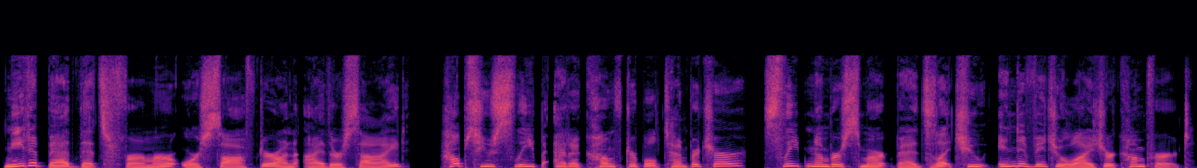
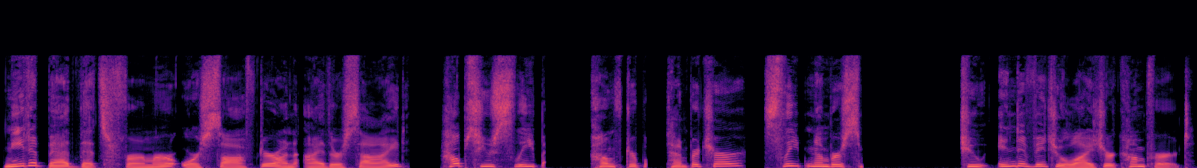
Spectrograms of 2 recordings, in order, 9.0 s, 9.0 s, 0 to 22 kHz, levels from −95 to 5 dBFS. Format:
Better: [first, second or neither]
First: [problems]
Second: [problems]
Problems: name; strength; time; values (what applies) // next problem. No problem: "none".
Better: first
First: none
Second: audio cutting out; at 4 s, at 5 s and at 6.5 s for 0.5 s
